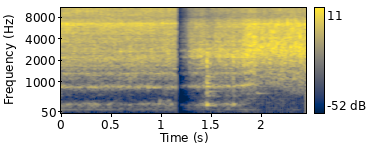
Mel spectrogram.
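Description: Seasoned chicken fries in oil with a steady, close sizzle that breaks off abruptly for a moment, then returns, rising in intensity with faint stirring.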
